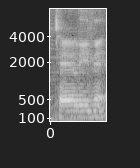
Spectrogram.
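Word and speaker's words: Céline: Selanjutnya nomor 50 ada brand dari Celine atau Celine, dibacanya apa nih? Celine gitu ya.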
